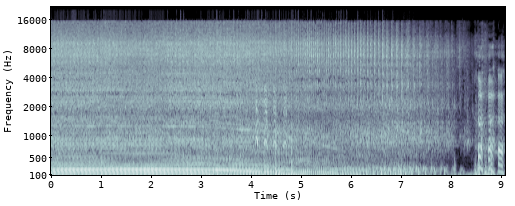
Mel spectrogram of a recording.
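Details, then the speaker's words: 33-year-old Homelite 8 hp, 4,000 W yard-sale generator; the single-cylinder engine runs strong and steady with a fast even beat, then winds down to a stop; it runs and makes power but leaks gas. "All right. Well, so it works. It runs, makes power, leaks gas. Not a big deal."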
